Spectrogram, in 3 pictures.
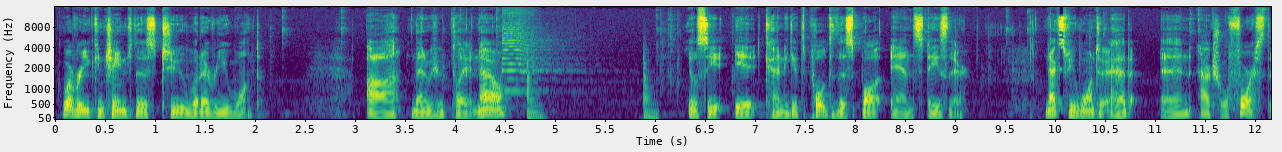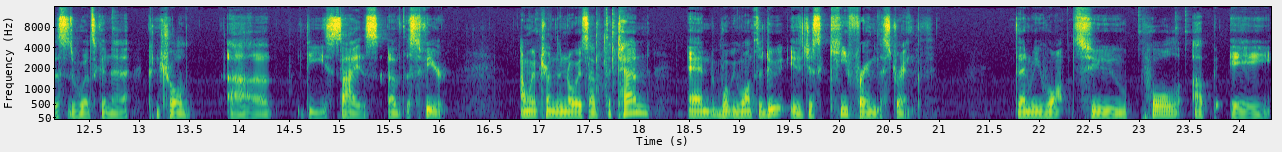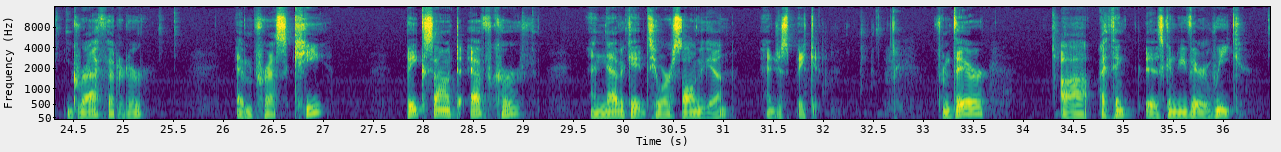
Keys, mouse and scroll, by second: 2.2-3.9 middle drag, 3.9 click, 4.3 space, 5.9 space, 8.6 click, 9.4-11.3 middle drag, 11.3 shift+a, 12.3-17.6 middle drag, 17.6-20.0 drag, 22.4-31.8 drag.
